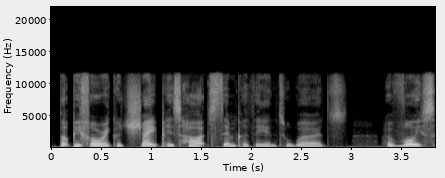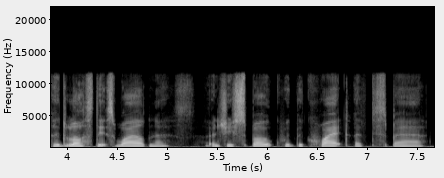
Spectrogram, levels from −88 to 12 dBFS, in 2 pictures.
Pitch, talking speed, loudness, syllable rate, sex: 230 Hz, 190 wpm, -18 LUFS, 4.9 syllables/s, female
